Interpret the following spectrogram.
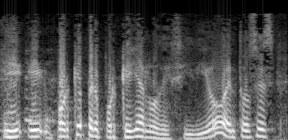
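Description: A man's voice: fairly high pitch, expressive, brisk, crowd noise. A man hosting a casual talk show, chatty and speaking directly to viewers. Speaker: TV show host.

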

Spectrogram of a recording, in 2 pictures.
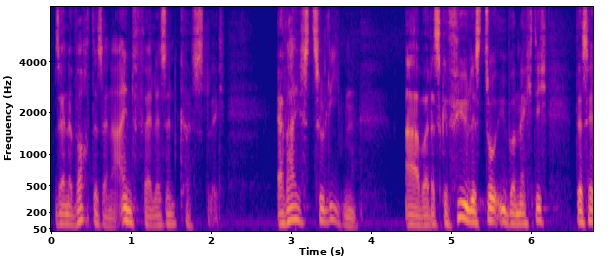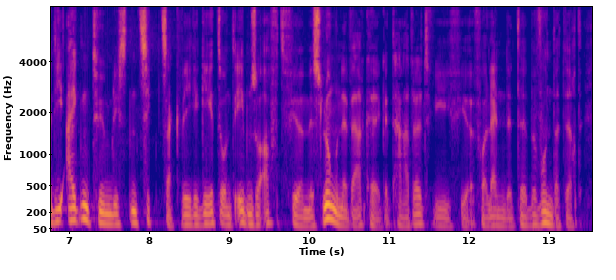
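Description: A man serves as the narrator of a literary radio play. His voice is deep, and he delivers the prose as scripted storytelling. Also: moderate pace, breathy edge.

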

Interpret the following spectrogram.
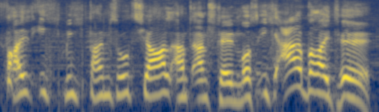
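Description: An actor playing a stubborn, gruff, unemployed locksmith who grumbles coarsely and with exasperation in a radio play. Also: male voice, high voice, unhurried, a bit bright, lo-fi sound. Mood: exasperated, angry.

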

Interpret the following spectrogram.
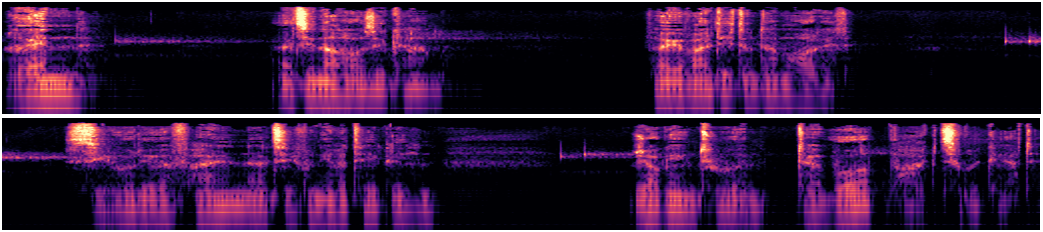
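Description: A man's voice: lowish voice, unhurried, long pauses, a little mellow, a little hiss or hum. An actor in a German radio drama playing a despairing homeless man who grieves for his son. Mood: tense reading. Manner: emotional, wailing when distressed.

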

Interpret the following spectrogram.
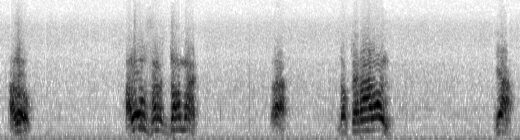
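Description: An actor in a radio play voicing a gruff, irritable army sergeant with a husky voice and a curt, sneering way of talking. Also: male voice, high-pitched, expressive, slow pace, lo-fi sound, heavily acted. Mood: irritated, urgent.

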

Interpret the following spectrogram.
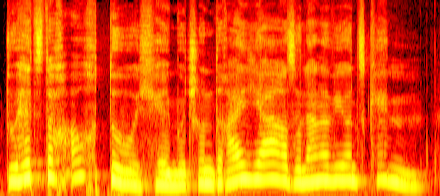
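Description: An actress playing a headstrong, defensive working-class woman in a naturalistic radio play, curt and dryly self-mocking, with a husky voice. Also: a little high, moderate pace, darkish tone, close to an everyday voice. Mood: stubborn, earnest.

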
